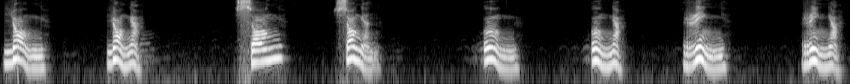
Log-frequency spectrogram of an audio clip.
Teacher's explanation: no G sound is heard at the end, as some English speakers have. This is true in Swedish even if the ing is followed by a vowel.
